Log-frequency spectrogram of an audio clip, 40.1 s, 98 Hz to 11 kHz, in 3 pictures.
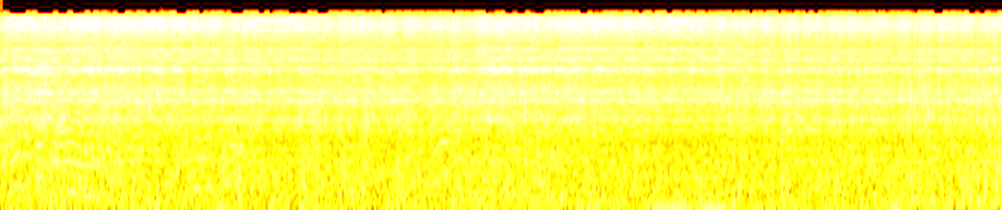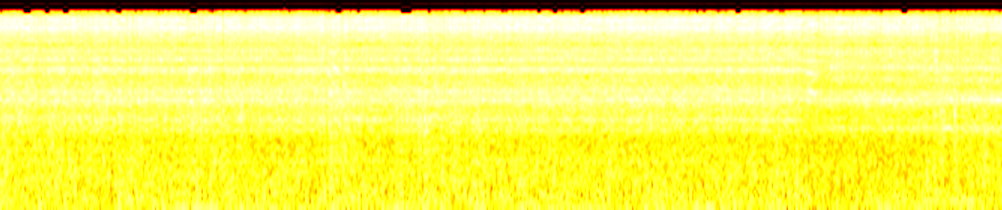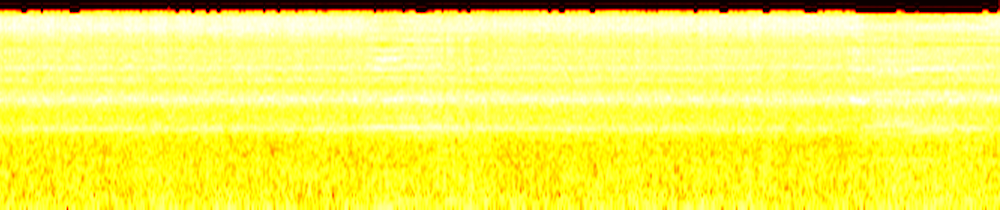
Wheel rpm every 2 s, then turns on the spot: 190, 200, 200, 200, 200, 200, 200, 200, 200, 200, 200, 200, 170, 160, 160, 160, 160, 160, 160, 160.
none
